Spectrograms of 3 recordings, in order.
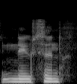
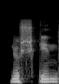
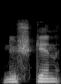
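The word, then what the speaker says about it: Nüsken: And it's Newson. Nushkin, sorry. Nushkin is going to take it. Why do I always get a name wrong? Think of Pushkin.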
